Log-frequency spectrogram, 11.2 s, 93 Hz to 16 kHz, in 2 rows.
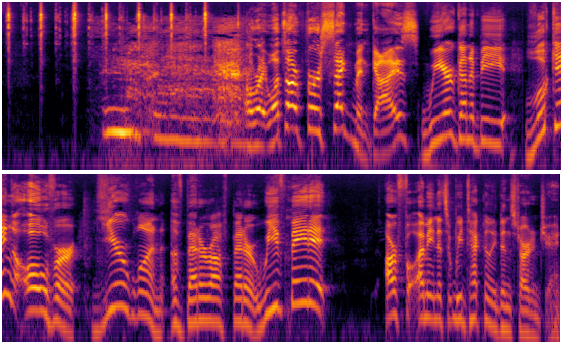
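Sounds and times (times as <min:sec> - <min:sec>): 
scissors snipping: 0:00.0 - 0:02.2
speech: 0:01.0 - 0:11.1.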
